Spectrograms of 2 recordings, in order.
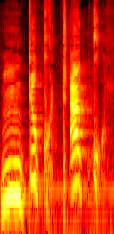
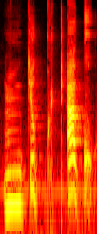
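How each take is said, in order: First: Nduktaku said slowly, loud and clear, syllable by syllable; careful slow pronunciation. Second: Nduktaku said slowly again, ending on a rising tune; repeated pronunciation. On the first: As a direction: spell out Nduktaku slowly for the learner. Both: Shown as a demonstration.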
